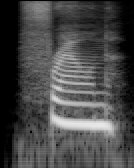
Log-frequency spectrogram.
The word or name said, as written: frown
